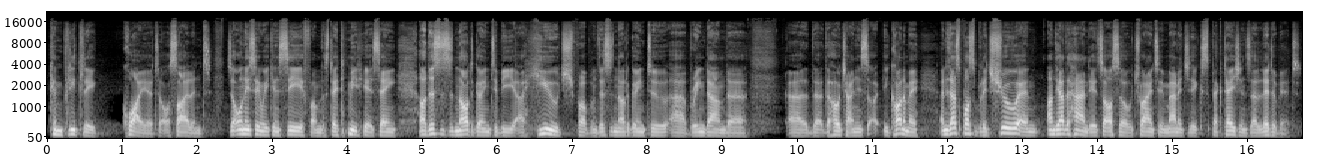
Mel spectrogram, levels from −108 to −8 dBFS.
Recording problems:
none

